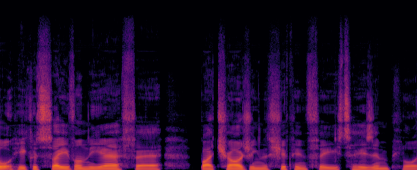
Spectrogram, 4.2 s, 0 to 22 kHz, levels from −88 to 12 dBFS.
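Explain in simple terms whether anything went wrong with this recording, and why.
Nothing went wrong here: the speech comes through with no audible faults anywhere in the recording.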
